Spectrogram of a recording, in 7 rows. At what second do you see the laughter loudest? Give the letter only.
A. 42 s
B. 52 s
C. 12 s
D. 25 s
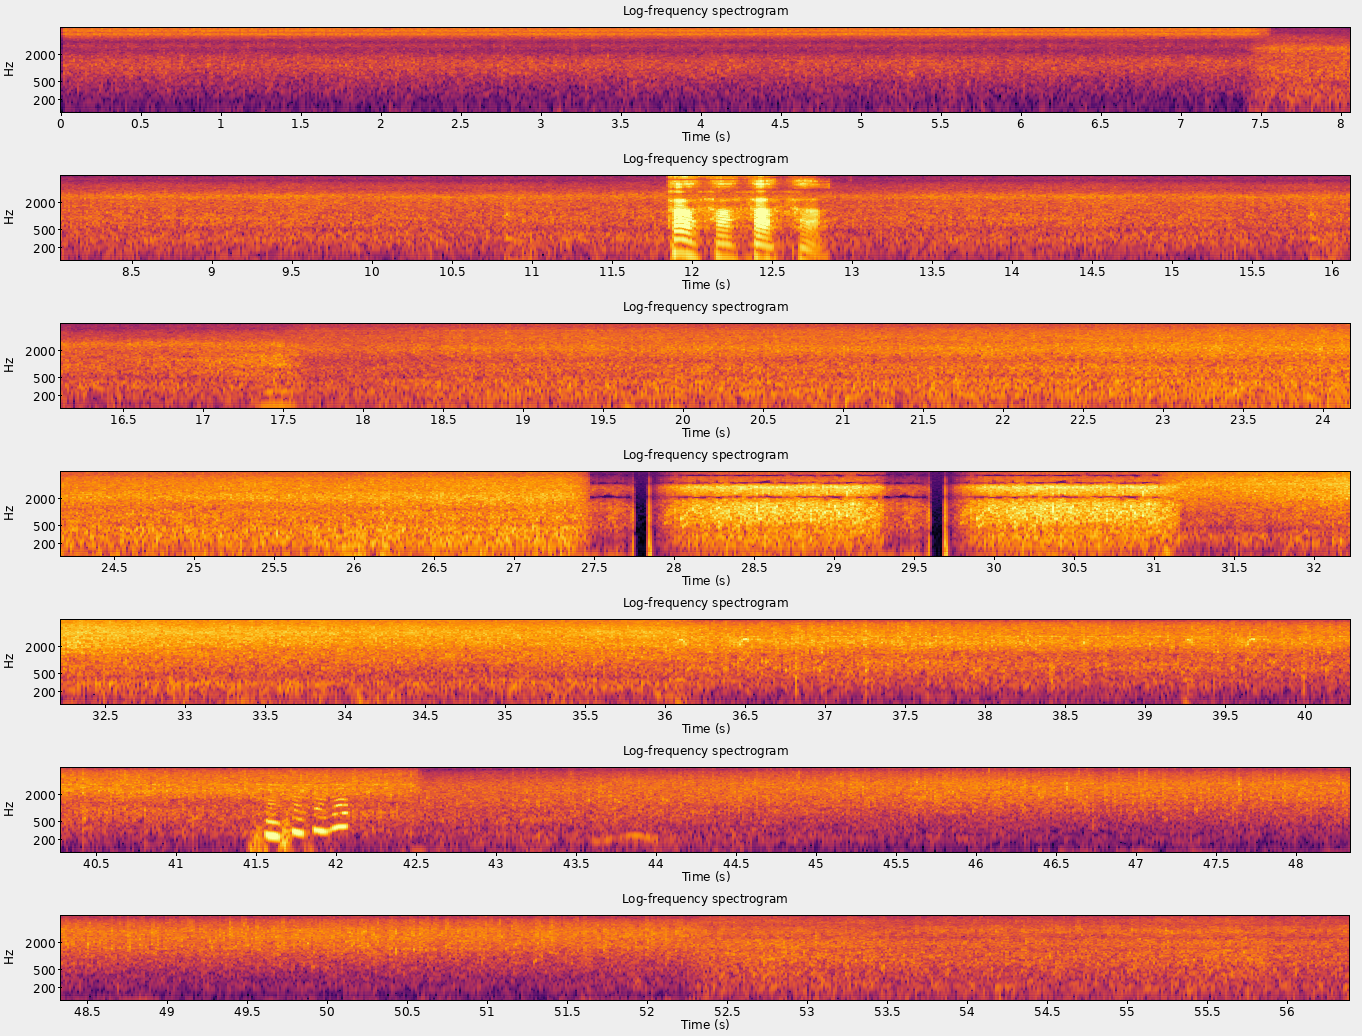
C.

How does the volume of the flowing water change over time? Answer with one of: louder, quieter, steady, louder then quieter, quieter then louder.
louder then quieter.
